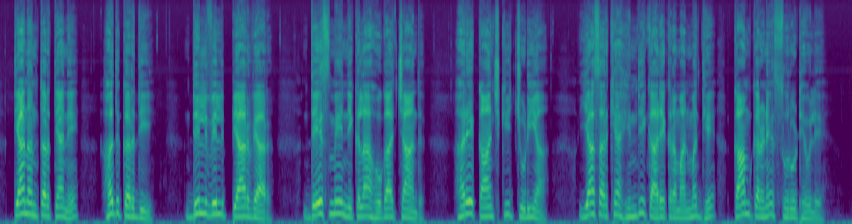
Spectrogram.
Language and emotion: Marathi, neutral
